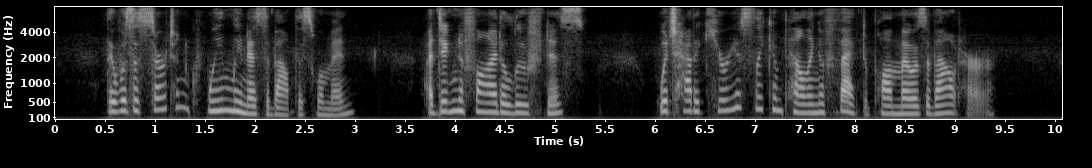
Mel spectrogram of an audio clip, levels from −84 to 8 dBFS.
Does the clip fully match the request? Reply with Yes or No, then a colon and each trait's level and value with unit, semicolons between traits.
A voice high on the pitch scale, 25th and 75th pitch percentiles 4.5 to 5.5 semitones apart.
Yes: high, 240 Hz; average, 5.0 semitones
